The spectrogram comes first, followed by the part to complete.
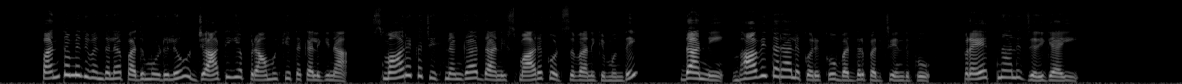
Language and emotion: Telugu, neutral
